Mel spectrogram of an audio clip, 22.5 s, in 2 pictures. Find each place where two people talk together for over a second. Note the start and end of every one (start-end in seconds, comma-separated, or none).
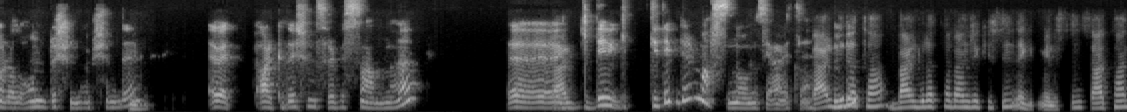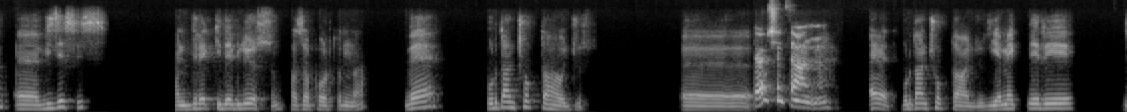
none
